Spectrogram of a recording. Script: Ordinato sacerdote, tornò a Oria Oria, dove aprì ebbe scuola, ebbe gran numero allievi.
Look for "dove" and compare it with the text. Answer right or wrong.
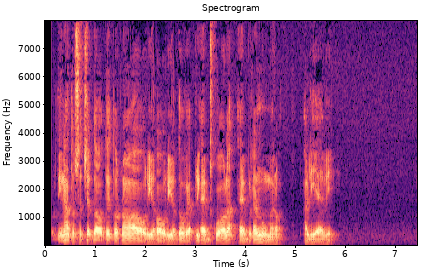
right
